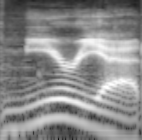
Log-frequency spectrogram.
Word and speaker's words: Myriad: Okay, it's pronounced Myriad. Oh, I was doing it right in the first place. It doesn't sound right. Myriad?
